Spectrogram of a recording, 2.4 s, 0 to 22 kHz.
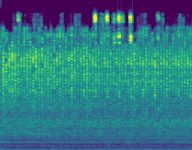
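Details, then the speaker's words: B5 Passat after spliced-in ignition coil pigtail replacement: steady, even idle hum with a faint high whine, no misses or stumbles; ignition now running clean. "I think we got it running again. It's sounding good. And we're looking good."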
